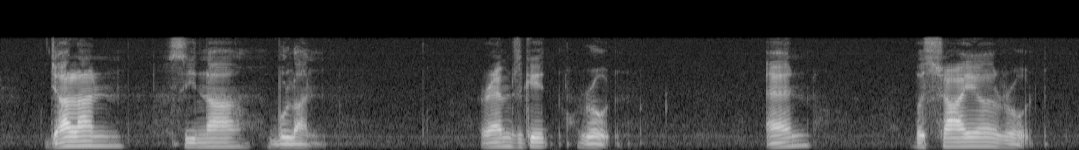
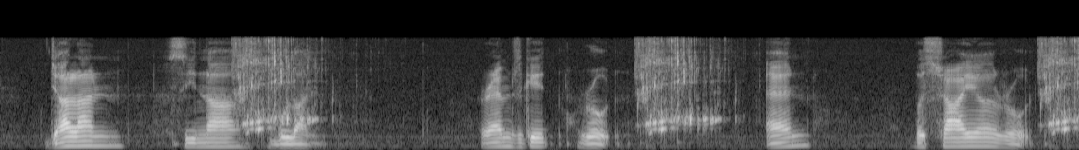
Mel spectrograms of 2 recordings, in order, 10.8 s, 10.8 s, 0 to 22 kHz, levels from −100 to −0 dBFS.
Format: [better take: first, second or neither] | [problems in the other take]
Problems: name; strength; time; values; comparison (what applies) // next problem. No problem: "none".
first | background sound (Liquid); 9 dB below the speech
